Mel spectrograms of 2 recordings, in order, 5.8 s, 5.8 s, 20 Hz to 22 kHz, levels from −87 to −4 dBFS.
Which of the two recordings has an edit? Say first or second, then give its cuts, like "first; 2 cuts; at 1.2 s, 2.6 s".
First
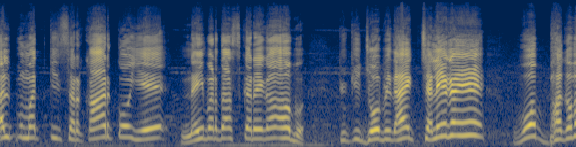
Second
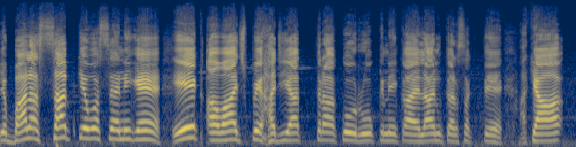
second; 1 cut; at 1.6 s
